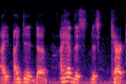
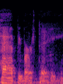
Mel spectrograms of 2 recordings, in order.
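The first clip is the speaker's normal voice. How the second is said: soft, polished on-air radio announcer voice; 3 semitones lower, 6 dB quieter than usual. The host brings a friend on to say happy birthday: best radio voice. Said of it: "in his best radio voice".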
